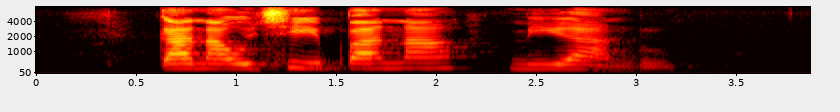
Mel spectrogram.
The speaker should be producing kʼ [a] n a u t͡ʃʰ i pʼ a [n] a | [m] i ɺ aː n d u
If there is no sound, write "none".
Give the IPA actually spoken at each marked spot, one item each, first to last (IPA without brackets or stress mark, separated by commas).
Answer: a, n, m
